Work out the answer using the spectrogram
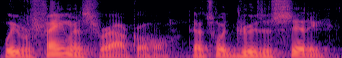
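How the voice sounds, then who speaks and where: A man's voice: sits low, quick pace, mellow, husky. A man with an American accent answering interview questions as a town mayor.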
